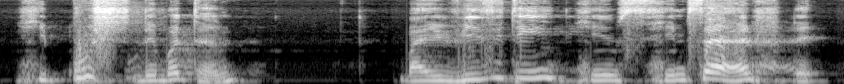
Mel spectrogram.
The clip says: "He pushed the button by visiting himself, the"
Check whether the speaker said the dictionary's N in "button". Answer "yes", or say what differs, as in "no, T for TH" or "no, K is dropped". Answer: yes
